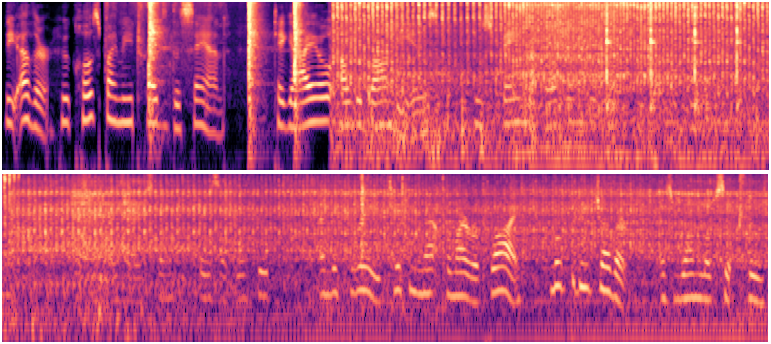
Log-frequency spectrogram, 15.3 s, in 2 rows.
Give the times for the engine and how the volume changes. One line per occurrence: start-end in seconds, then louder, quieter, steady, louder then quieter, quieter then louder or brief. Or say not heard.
3.2-15.2 quieter.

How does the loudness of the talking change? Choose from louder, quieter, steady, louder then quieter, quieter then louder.
quieter then louder.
